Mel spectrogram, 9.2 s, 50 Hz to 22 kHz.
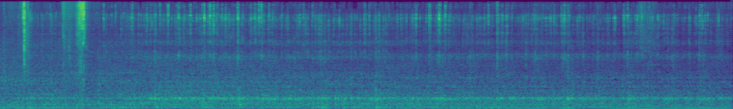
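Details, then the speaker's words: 2002 Nissan Almera N16, jacked up, its left rear wheel spun by hand gives a rough, gritty droning rumble fading as it slows; worn left rear wheel bearing causing vibration and humming, fixed by hub and bearing replacement. "we getting some vibration and it turn out to be the left rare reare wheel bearing"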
